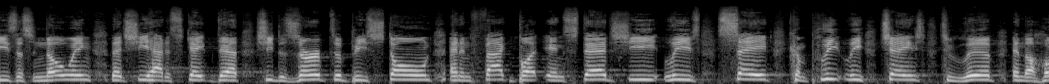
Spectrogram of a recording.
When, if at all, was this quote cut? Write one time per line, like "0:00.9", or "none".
0:05.1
